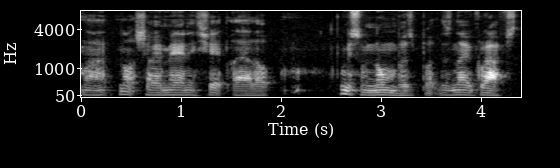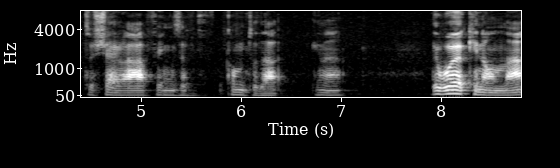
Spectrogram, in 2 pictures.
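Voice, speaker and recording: A man speaks at a moderate pace in a very deep, low voice with ordinary pitch variation. His loudness swings widely, and he leaves long, frequent pauses. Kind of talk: casual vlog chat, complaining. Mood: frustrated, annoyed. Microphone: phone near.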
